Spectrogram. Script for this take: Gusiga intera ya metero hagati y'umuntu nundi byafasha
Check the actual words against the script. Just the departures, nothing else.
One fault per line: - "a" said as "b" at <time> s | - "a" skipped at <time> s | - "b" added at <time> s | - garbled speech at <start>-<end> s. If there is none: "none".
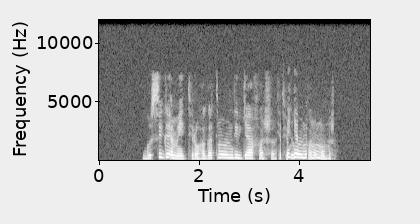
- "intera" skipped at 1.4 s
- "y'umuntu" skipped at 2.4 s
- garbled speech at 3.6-4.7 s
